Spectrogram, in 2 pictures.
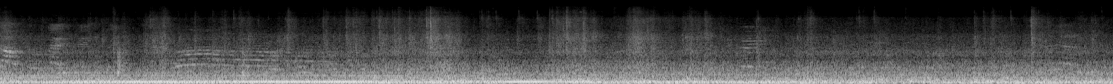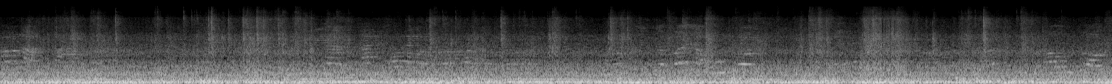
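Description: A diesel double-decker bus engine drones from inside the bus as it drives along.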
